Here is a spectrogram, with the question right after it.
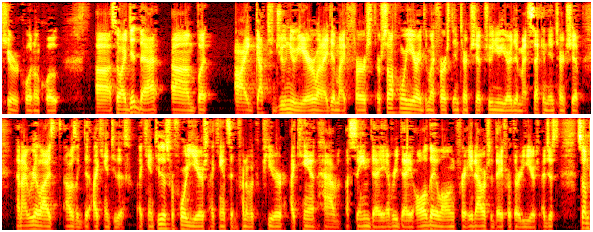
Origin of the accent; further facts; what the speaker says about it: Philadelphia, Pennsylvania, United States; I grew up here in Northeast Philadelphia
